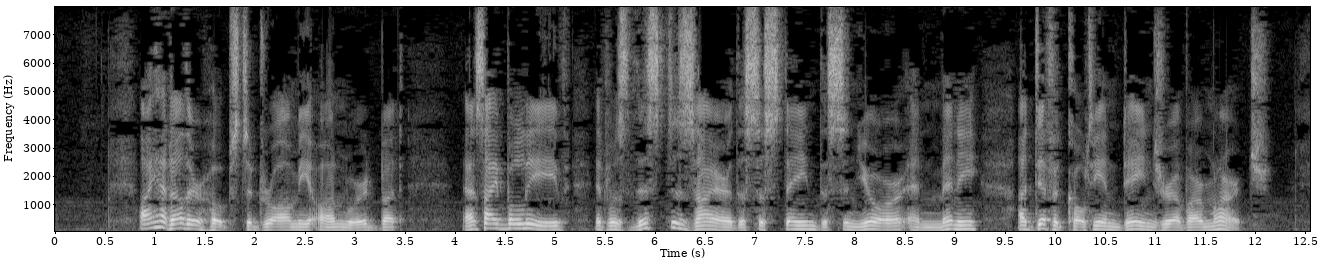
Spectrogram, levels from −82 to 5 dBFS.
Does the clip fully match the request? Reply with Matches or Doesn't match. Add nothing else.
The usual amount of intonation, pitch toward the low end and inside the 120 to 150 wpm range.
Matches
